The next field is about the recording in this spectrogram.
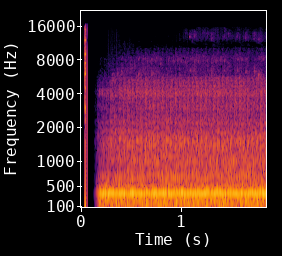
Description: I am on a service call the HVAC system is vibrating loudly. I get up to the unit and the blower section is vibrating. I find the spare belt inside the blower wheel.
